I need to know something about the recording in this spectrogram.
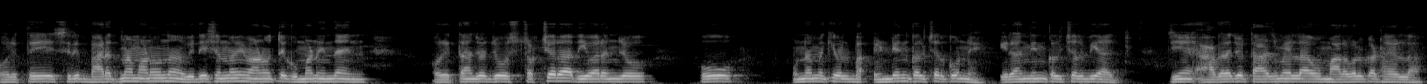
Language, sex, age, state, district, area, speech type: Sindhi, male, 30-45, Gujarat, Surat, urban, spontaneous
